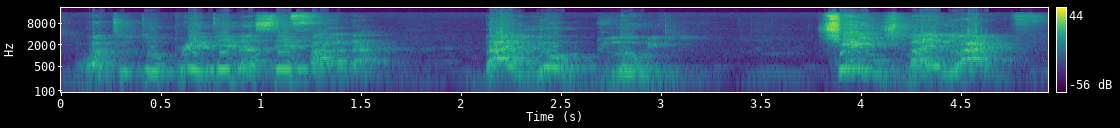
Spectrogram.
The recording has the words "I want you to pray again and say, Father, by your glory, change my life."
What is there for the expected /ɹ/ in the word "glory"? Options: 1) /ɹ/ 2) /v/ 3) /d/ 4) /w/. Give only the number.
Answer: 1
